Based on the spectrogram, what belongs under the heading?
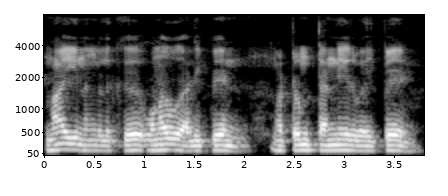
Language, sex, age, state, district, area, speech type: Tamil, male, 60+, Tamil Nadu, Tiruchirappalli, rural, spontaneous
